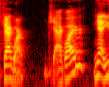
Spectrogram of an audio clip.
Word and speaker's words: Jaguar: all right okay uh how do you pronounce Jaguar Jaguar yeah you said wire with a like an i sound in in the midd there yeah but it's just Jaguar yeah um all right so this is about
